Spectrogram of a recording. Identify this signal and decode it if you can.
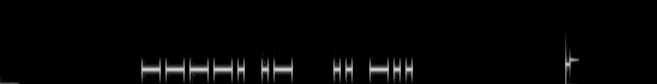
Morse code, heard as a keyed tone, about 20 wpm, 700 Hz. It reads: 9A ID
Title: Field Day Exchanges Encore - 20wpm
